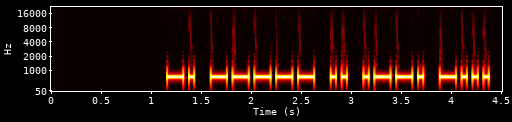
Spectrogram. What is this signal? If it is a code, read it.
Morse code, heard as a keyed tone, about 22 wpm, 700 Hz. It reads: N0IPB
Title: USA Call Signs - 5 Characters - Repeated 2x - 22wpm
